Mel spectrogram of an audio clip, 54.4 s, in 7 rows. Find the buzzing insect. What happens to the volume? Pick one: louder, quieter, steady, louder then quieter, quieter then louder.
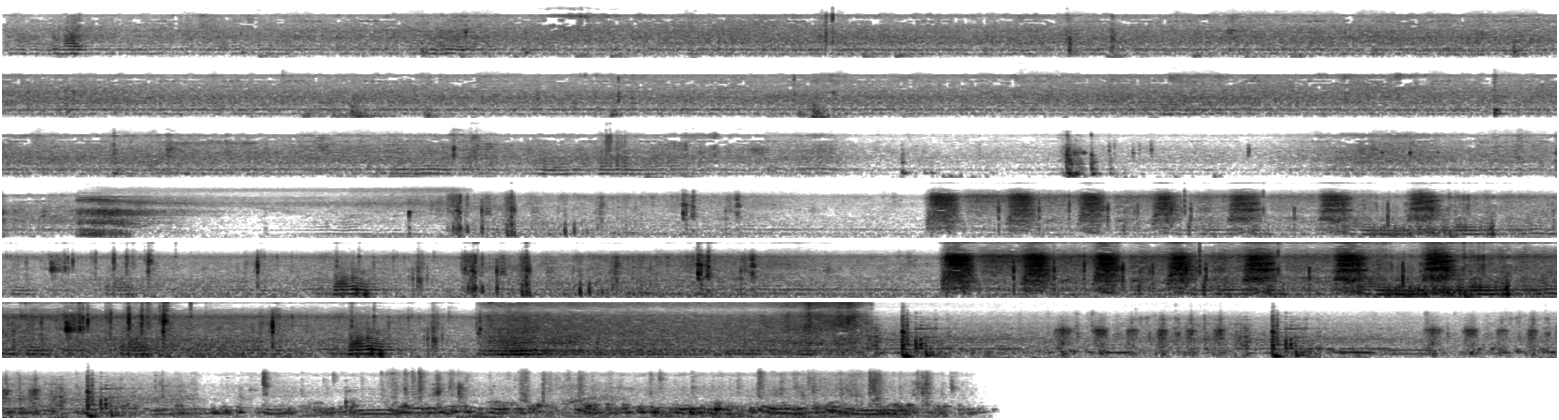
louder.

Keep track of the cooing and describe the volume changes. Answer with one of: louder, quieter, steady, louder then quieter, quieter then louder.
louder.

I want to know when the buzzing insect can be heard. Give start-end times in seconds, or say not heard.
0.0-47.6.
